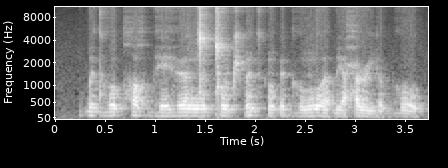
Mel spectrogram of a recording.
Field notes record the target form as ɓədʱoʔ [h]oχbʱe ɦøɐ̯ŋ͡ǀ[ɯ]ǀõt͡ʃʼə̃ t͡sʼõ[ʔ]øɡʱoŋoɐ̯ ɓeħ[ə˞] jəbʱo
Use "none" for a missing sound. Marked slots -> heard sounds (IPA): χ, ə, ʔ, ə˞

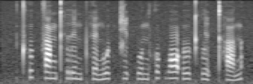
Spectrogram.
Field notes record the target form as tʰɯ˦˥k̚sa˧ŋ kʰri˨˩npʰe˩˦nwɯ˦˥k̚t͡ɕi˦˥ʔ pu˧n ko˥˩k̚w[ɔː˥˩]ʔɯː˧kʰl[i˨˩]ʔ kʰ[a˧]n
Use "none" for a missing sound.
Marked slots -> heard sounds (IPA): ɔː˥˩, i˨˩, a˩˦

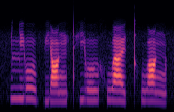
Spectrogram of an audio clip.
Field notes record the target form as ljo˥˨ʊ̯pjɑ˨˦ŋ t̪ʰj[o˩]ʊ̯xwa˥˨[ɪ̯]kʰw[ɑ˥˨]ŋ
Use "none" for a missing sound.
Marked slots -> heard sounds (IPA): o˦, ɪ̯, ɑ˥˨

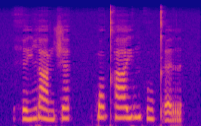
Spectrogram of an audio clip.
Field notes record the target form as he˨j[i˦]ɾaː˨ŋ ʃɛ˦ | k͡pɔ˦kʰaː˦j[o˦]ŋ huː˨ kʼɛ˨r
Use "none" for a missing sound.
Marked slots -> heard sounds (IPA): i˦, u˦

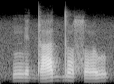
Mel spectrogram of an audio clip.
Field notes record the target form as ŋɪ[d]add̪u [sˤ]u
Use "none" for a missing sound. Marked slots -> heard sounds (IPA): d, sˤ

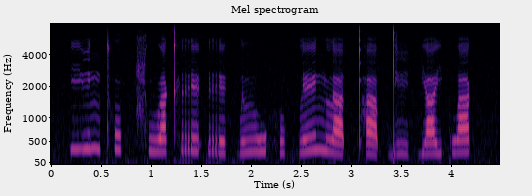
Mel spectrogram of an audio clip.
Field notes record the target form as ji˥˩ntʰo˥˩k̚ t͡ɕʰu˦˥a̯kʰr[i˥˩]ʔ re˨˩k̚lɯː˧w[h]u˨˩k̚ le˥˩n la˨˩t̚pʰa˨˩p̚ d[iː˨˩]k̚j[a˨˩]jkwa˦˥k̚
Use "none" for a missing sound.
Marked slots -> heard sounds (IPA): e˥˩, h, iː˨˩, a˧

